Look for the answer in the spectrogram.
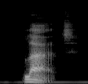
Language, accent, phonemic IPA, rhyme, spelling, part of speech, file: English, Australia, /læt/, -æt, lat, noun, En-au-lat.ogg
- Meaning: Clipping of latitude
